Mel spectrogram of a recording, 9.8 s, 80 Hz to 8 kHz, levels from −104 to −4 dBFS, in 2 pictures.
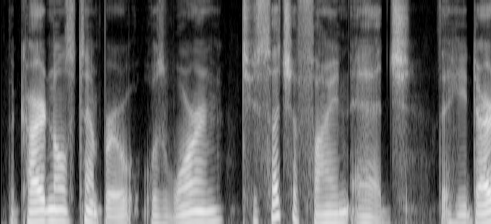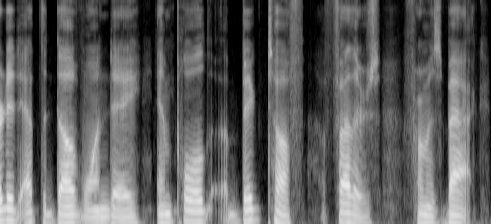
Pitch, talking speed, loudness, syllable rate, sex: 115 Hz, 170 wpm, -20 LUFS, 4.2 syllables/s, male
